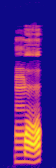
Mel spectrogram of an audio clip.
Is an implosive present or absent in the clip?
absent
